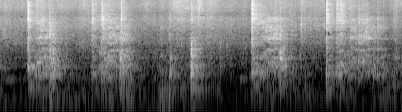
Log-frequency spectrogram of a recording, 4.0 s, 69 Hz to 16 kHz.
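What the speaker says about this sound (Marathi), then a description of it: "आता मी ह्या 4-5 मिनिट अशा परतून घेते." Masala vadis sauté in oil in a pan, a continuous close sizzle broken by repeated scraping stirs of a spatula at irregular intervals.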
